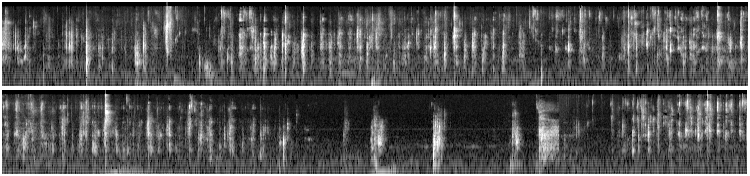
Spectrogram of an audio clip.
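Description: Close-miked wet chewing and mouth sounds of someone eating spicy pork tails and beef bone marrow: dense runs of small sticky smacks and clicks. For a few seconds past the middle they thin out to a few single louder clicks.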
